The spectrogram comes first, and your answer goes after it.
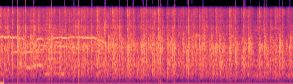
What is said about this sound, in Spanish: Lo recibamos con un fuerte aplauso.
